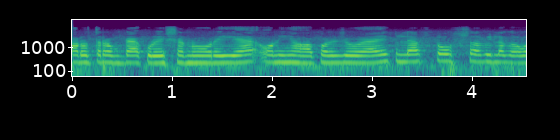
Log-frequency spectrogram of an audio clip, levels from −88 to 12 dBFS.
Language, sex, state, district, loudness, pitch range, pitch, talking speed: Hindi, female, Uttar Pradesh, Shamli, -14 LUFS, 230-250 Hz, 240 Hz, 225 wpm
